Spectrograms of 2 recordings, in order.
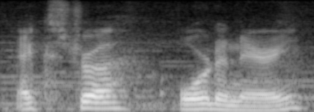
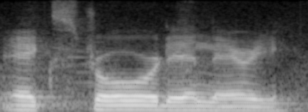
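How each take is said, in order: First: The middle 'a' sound is clearly pronounced. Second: The middle 'a' sound is dropped. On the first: "you said extraordinary" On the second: "almost like there's no A"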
